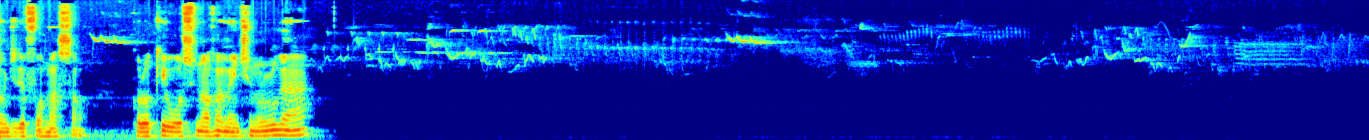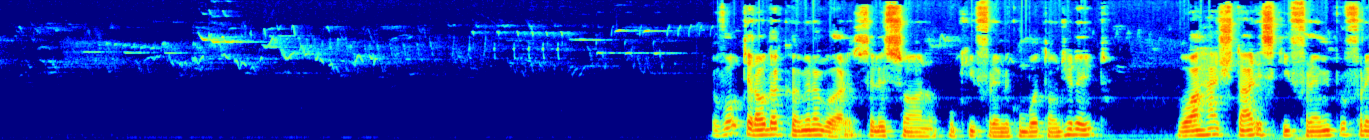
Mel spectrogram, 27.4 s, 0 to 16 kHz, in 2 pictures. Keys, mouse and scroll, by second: 1.1 g, 11.7 a, 13.5-15.6 drag, 21.2 click, 24.2 right click, 26.8 g.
